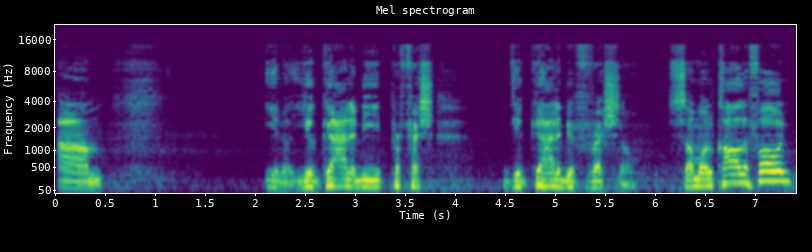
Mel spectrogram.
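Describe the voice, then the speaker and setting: A man's voice: lowish voice, measured pace, long pauses, bright, forceful tone, husky. A man who runs a mobile mechanic business, giving casual, rambling advice with many fillers and repeated phrases.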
